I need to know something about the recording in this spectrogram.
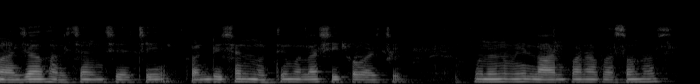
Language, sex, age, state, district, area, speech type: Marathi, male, 18-30, Maharashtra, Amravati, urban, spontaneous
